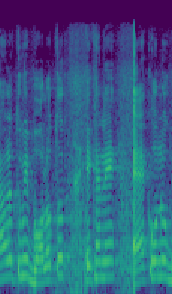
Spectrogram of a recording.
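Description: A man speaking continuously in a small room, lecturing.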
